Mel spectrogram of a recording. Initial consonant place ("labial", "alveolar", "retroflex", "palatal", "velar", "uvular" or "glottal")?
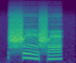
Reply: labial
